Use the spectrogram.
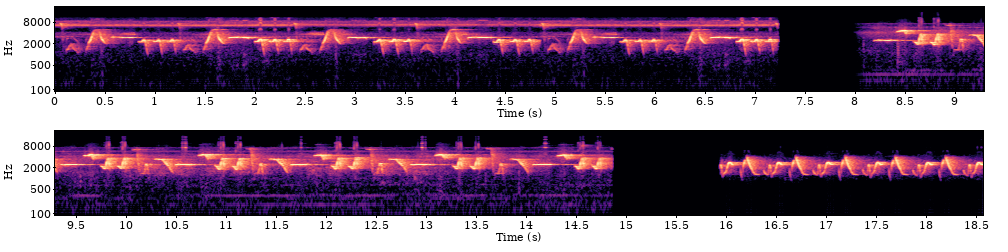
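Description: Two bay wrens, a female and a male, sing an antiphonal duet, rapid repeating whistled phrases trading back and forth, clear, in three bursts separated by brief silences, with no talking.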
